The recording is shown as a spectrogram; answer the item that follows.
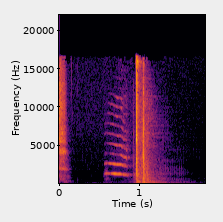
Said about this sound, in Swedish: Mamma Troll stängde dörren och inne i sovrummet blev det tyst.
